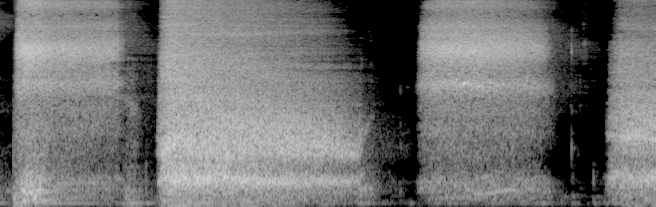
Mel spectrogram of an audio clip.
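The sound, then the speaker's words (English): Deep breathing: a few long, loud, airy breaths separated by short silent gaps. The longest is a drawn-out breath of about two seconds. No one talks. “I have to take a deep breath and stay calm”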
